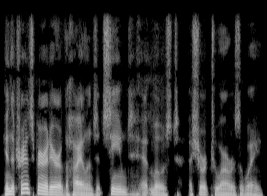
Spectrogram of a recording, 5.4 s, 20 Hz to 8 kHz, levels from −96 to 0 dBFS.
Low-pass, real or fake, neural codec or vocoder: 7.2 kHz; real; none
